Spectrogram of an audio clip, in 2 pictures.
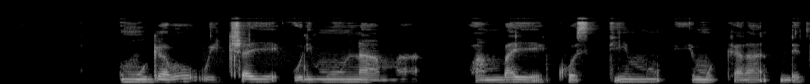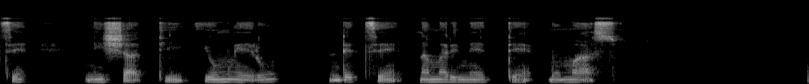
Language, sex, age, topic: Kinyarwanda, male, 25-35, government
